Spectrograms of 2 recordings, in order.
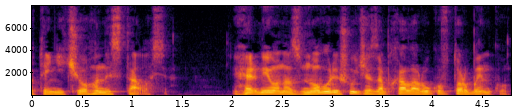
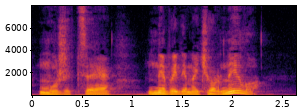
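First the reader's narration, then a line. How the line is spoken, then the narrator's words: Whispered. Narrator (Ukrainian): прошепотіла вона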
